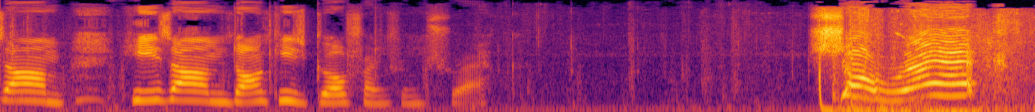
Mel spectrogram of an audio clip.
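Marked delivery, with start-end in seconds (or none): 4.1-5.1 shouted name, high and loud. Real, not acted. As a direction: yell it out. Shouting Shrek.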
